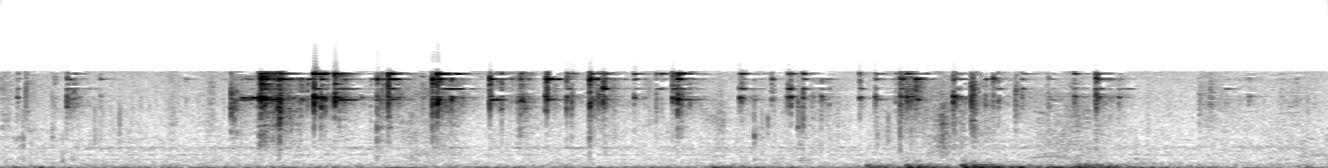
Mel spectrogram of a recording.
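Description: Metal tags on a dog's collar clinking and jingling in a quick, irregular run as the dog moves its head. Partway through there is a low rumble of handling noise.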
